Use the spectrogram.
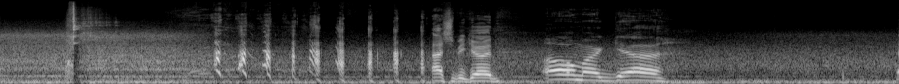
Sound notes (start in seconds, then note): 1.8 laughs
